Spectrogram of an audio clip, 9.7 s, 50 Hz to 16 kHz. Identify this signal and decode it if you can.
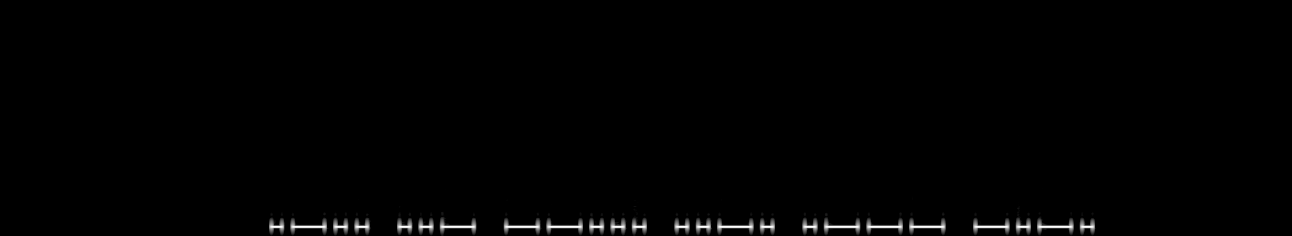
Morse code, heard as a keyed tone, about 15 wpm, 700 Hz. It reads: LU7FJC
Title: DXCC-100 Call Signs - 6 Characters - Repeated 3x - 15wpm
